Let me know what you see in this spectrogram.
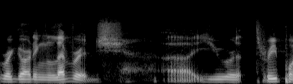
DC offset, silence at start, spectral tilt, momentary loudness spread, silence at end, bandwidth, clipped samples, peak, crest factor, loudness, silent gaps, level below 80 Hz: under 0.1%; 0 s; -5.5 dB/octave; 11 LU; 0 s; 9 kHz; under 0.1%; -4 dBFS; 22 dB; -26 LUFS; none; -68 dBFS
